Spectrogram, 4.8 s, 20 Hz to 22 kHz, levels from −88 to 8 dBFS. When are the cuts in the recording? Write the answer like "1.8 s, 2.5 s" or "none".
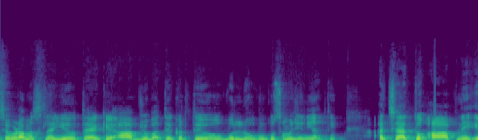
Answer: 3.4 s

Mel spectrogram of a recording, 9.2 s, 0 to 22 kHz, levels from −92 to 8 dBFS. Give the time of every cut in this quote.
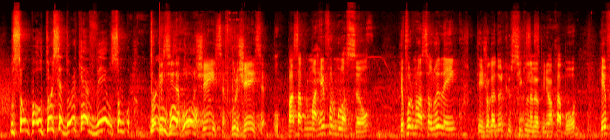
2.4 s

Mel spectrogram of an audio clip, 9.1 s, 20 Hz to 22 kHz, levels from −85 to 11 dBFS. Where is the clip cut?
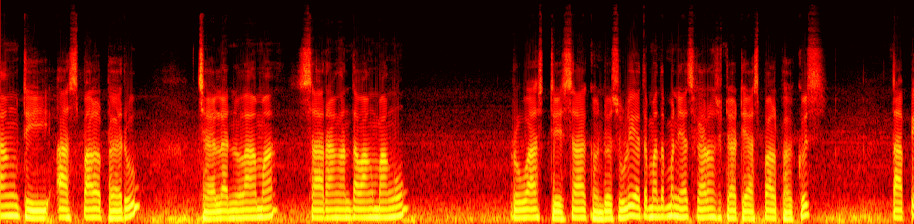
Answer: none

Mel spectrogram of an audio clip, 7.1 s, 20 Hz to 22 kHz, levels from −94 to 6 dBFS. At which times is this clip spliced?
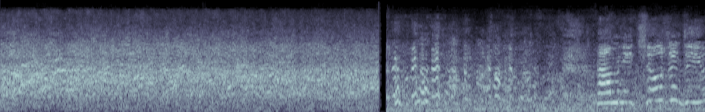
3.8 s

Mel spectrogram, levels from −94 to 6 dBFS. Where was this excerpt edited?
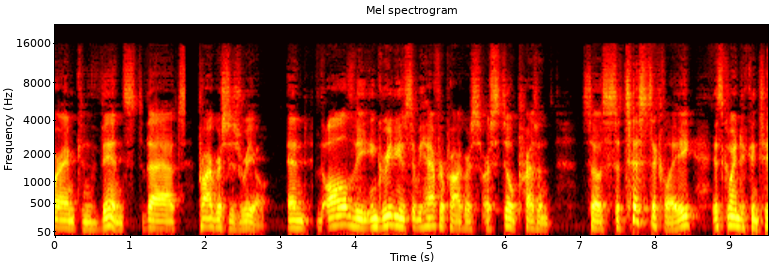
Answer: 1.0 s, 1.7 s, 3.1 s

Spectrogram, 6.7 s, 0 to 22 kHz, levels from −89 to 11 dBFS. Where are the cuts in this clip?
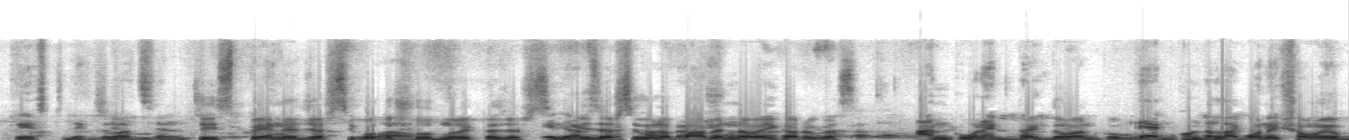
1.0 s, 5.7 s

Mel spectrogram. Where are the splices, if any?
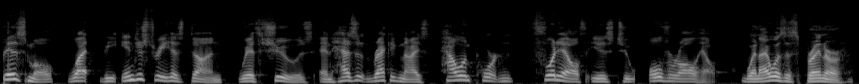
7.3 s

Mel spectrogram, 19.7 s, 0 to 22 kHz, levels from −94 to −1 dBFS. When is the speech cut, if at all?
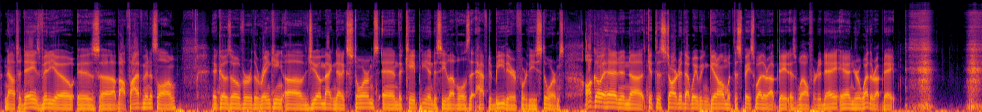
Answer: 8.6 s

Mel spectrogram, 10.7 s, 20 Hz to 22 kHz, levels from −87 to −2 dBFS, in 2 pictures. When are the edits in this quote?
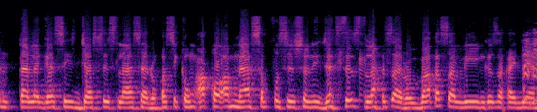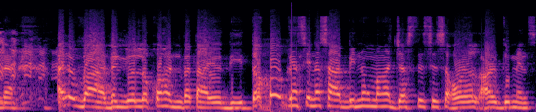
8.3 s

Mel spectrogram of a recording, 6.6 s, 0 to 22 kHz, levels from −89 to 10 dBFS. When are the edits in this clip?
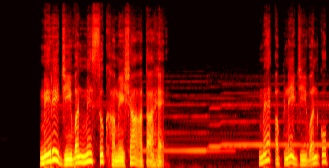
3.3 s, 4.7 s

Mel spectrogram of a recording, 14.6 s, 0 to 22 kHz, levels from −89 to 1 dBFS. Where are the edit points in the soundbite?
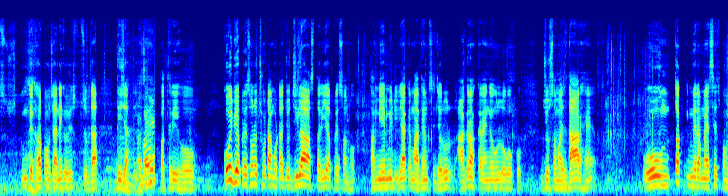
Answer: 3.1 s

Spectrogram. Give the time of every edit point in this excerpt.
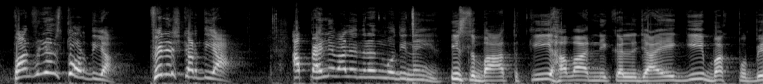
1.3 s, 4.4 s

